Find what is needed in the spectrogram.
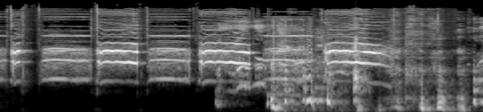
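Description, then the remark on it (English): Novelty quiz buzzers: one plays a cat meow several times in quick succession, each meow short and loud with a thin electronic tone. Lower, rougher owl sounds from a second buzzer join in during the second half. “Well, that's clearly a kitty. That's a kitty. It's a kitty and an owl.”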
